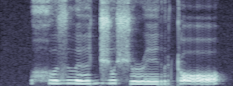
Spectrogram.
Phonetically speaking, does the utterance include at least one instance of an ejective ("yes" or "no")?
no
